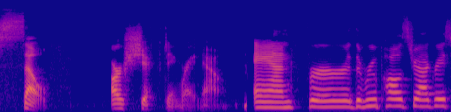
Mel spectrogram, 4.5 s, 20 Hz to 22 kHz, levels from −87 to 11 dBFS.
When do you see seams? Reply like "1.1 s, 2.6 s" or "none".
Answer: 2.5 s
